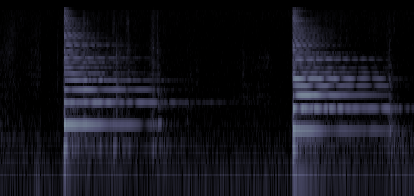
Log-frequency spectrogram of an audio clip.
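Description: Clavichord playing two long notes, an A and then an F-sharp about four and a half seconds later, each struck, held and fading over about two seconds. The key is rocked for Bebung, a slight wavering in the tone, with a soft click as each key is released.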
